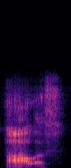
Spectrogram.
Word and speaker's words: aleph: Here it is written in English so that you can say it, aleph.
